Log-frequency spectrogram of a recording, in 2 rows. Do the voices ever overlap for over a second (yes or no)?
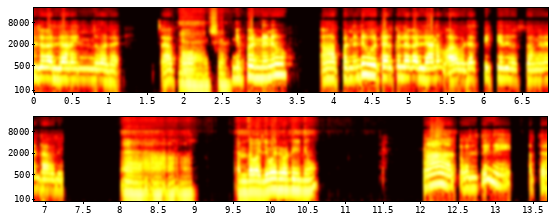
no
